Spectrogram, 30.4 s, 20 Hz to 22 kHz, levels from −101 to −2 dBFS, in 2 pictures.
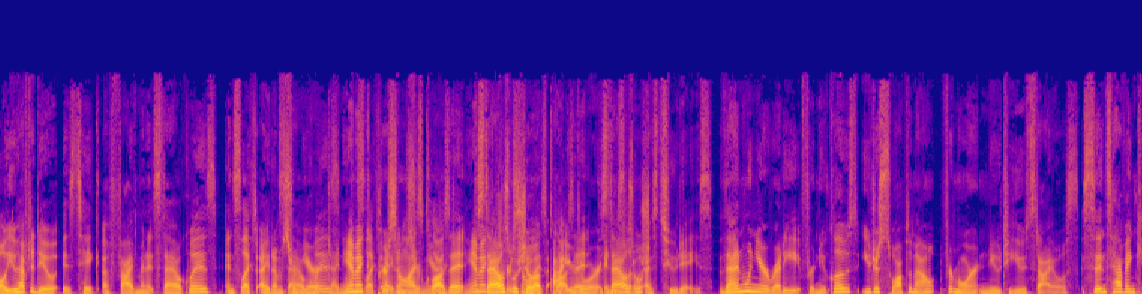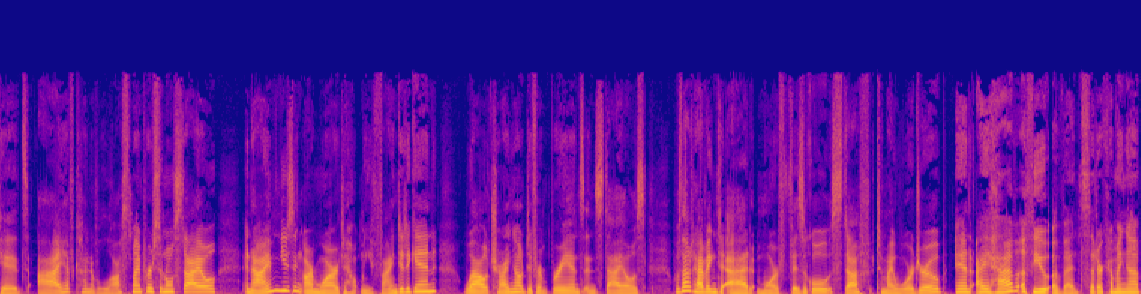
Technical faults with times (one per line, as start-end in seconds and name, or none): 3.72-8.66 doubled audio track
